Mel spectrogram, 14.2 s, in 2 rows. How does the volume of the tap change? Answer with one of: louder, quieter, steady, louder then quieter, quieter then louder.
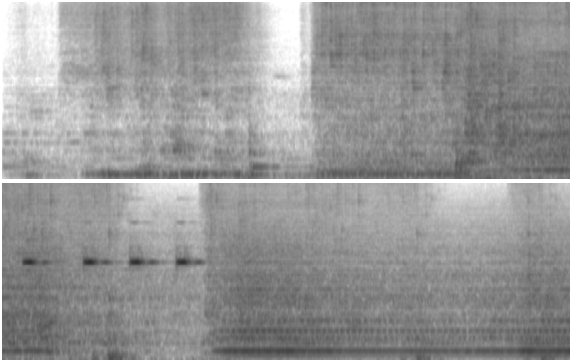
louder then quieter.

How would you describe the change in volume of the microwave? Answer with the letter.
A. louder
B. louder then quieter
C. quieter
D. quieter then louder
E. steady
B.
